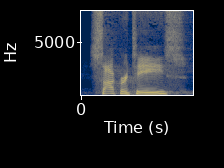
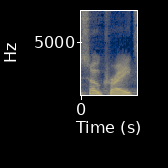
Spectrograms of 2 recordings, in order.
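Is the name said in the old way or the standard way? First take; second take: standard; old. First: The name is said in the standard way. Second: The name is said in a nonstandard way. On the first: The speaker calls it right. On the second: The speaker calls it wrong.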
